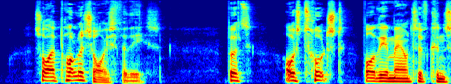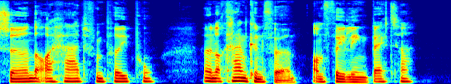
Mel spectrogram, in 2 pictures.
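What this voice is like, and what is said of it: Brummie Birmingham accent. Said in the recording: “maybe that's the Brummie accent. And, and perhaps people from Birmingham always sound like they've got a cold.”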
